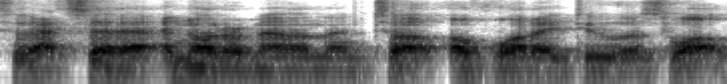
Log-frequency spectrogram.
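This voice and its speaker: A man with an Irish accent at a fairly quick pace. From Ireland, rural Tipperary. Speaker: tech executive. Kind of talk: interview. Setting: podcast.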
